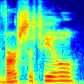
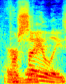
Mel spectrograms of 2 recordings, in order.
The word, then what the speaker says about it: Versailles: cabal live on the vers how do you pronounce that? Versatil vers Verselles. Versailles.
